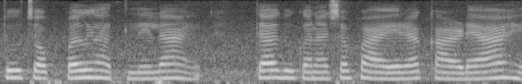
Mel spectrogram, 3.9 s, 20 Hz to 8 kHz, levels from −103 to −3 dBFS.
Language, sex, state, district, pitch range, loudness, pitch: Marathi, female, Maharashtra, Chandrapur, 225-250 Hz, -25 LUFS, 240 Hz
